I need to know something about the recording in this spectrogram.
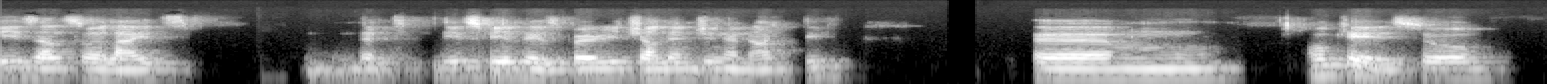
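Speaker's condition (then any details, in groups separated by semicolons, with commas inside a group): No condition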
